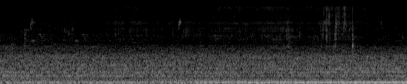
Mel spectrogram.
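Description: Steady low hum and hiss of background noise, with a few faint light clicks.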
